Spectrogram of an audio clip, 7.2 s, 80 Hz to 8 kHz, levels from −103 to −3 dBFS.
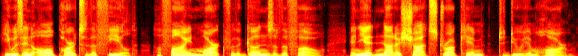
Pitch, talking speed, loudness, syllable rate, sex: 125 Hz, 230 wpm, -17 LUFS, 4.3 syllables/s, male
